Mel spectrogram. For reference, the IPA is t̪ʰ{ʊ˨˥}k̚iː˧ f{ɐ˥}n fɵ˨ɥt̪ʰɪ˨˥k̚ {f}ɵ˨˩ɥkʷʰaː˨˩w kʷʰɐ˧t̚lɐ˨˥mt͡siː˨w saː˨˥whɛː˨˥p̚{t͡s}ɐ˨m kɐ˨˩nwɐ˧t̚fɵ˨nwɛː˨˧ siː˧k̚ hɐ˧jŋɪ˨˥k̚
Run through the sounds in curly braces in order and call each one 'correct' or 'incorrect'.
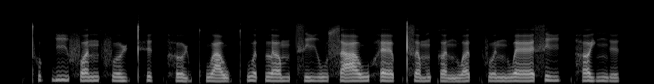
incorrect, incorrect, incorrect, correct

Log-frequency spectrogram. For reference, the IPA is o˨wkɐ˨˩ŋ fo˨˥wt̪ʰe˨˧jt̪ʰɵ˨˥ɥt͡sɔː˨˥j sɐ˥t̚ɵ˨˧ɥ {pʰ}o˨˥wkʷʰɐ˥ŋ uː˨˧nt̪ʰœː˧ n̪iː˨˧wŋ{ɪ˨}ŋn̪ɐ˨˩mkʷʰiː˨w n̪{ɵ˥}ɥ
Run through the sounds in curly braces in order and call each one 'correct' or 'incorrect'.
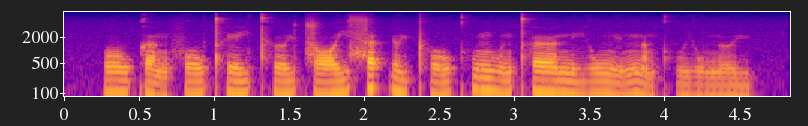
correct, incorrect, incorrect

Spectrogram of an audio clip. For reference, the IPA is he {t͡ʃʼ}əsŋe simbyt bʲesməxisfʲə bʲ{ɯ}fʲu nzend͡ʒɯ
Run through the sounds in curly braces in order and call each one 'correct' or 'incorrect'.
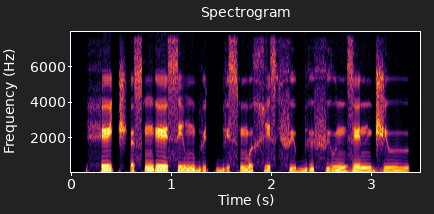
correct, correct

